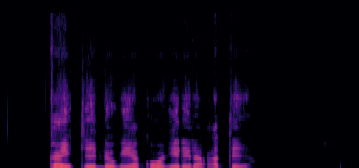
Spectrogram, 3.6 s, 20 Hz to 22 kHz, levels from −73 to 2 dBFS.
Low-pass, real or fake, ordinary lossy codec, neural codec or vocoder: none; fake; none; codec, 44.1 kHz, 2.6 kbps, SNAC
